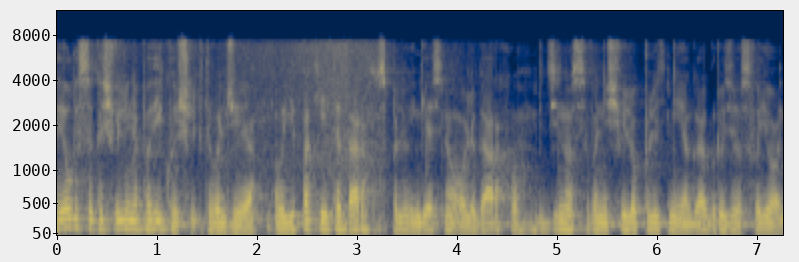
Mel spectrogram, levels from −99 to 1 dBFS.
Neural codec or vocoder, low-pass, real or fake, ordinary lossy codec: none; 7.2 kHz; real; Opus, 64 kbps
